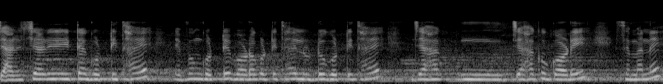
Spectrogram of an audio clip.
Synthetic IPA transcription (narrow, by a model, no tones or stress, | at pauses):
t͡ʃaɾit͡ʃaɾiiʈaɡoʈit̪ʰae | ebɔŋɡoʈebɔɽɔɡoʈit̪ʰaeluɖɔɡoʈːit̪ʰae | d͡ʒaɦa | d͡ʒaɦakuɡɔɽej | semane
